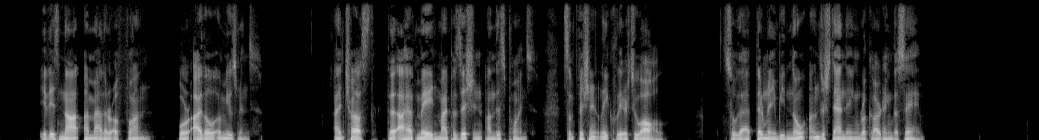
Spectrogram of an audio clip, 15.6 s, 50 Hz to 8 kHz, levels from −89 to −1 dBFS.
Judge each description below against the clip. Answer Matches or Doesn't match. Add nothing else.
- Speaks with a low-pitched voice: Matches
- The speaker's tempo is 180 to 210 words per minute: Doesn't match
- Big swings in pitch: Doesn't match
